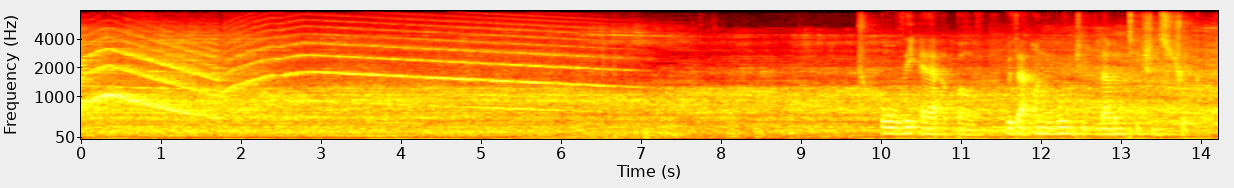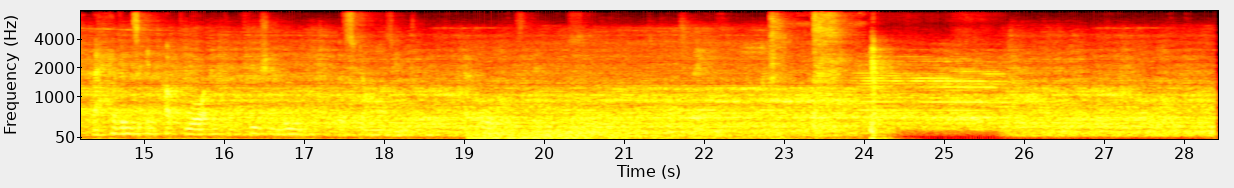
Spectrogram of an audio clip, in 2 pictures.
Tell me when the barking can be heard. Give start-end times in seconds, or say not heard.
not heard.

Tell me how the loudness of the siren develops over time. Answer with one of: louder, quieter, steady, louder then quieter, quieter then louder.
quieter.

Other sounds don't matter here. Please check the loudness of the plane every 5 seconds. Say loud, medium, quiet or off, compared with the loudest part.
medium, medium, medium, loud, loud, loud.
